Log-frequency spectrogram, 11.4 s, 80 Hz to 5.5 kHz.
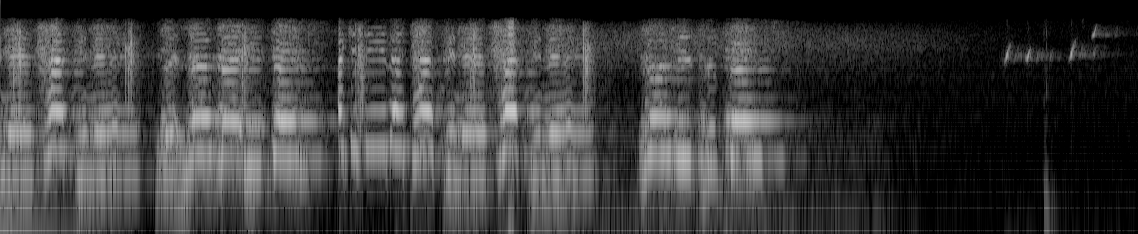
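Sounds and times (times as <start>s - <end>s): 
low hum: 0.0s - 11.3s
speech: 0.1s - 7.9s
birds chirping: 10.0s - 11.3s.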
